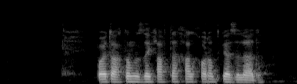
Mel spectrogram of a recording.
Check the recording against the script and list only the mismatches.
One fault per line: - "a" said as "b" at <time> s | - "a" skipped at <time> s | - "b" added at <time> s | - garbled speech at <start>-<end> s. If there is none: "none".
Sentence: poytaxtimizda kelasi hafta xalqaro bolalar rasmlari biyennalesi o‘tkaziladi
- "kelasi" skipped at 1.5 s
- "bolalar rasmlari biyennalesi" skipped at 2.2 s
